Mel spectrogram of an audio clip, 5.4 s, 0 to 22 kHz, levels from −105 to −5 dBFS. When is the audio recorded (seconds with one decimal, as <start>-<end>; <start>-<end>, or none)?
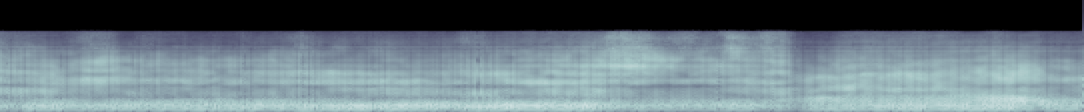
none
